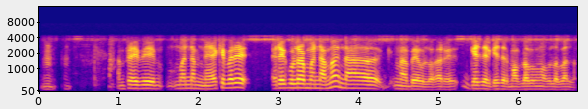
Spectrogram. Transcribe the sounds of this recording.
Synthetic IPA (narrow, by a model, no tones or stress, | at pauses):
ampʰɾajbemənːamnajakʰebaɾeɾeɡjulaɾmənːamɯnamabajawlɔaɾɯɡezeɾɡezeɾmablabamablabalɔ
